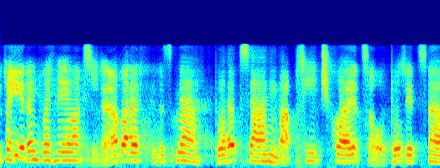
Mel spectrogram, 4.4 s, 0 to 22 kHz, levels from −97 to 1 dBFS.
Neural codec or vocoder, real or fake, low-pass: codec, 16 kHz, 0.5 kbps, FreqCodec, smaller model; fake; 7.2 kHz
